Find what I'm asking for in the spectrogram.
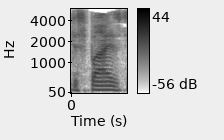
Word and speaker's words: despised: Actually, that word despised is pronounced despised, as though the E is like a letter I, short vowel, despised, like D-I-S, dis.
